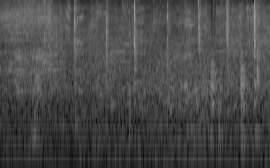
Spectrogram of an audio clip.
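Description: Tangram Smart Rope skipping rope slapping a wooden deck and feet landing as someone jumps rope. There is a sharp tap every half second or so from about a second in, over a steady background hiss.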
